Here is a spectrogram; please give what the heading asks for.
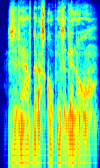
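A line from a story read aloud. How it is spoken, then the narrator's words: Whisper. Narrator (Russian): прошептал инженер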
